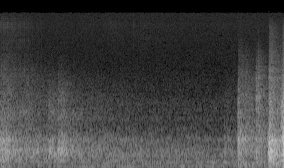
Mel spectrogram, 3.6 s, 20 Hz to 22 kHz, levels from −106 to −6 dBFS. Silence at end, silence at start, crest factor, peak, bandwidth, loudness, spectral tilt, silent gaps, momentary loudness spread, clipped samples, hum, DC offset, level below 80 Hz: 0 s; 0 s; 28 dB; -16 dBFS; 16 kHz; -47 LUFS; -5.5 dB/octave; none; 15 LU; under 0.1%; none; under 0.1%; -62 dBFS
